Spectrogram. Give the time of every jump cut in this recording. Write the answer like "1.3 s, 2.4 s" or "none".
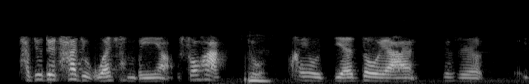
2.3 s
